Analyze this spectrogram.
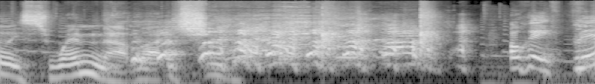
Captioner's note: everyone laughs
